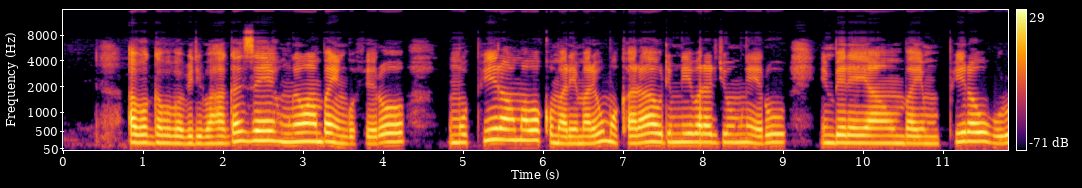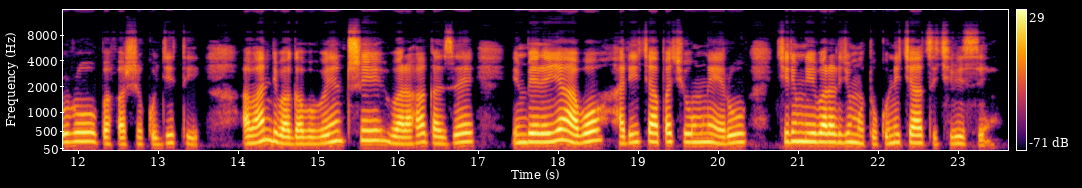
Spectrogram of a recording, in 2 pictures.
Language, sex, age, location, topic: Kinyarwanda, female, 25-35, Huye, health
